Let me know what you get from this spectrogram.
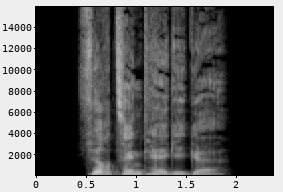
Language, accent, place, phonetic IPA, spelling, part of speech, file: German, Germany, Berlin, [ˈfɪʁt͡seːnˌtɛːɡɪɡə], vierzehntägige, adjective, De-vierzehntägige.ogg
- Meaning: inflection of vierzehntägig: 1. strong/mixed nominative/accusative feminine singular 2. strong nominative/accusative plural 3. weak nominative all-gender singular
